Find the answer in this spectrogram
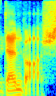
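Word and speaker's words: Den Bosch: from a source that everybody over there refers to it as Den BOS oh come on I can't really I just learn how to pronounce her talking after and this this happened last year too we were like struggling over the name so much particularly you I I was struggling yeah that's right I was strugging yeah uh apparently everybody all the Dutch they just say denbosch so uh We've been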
